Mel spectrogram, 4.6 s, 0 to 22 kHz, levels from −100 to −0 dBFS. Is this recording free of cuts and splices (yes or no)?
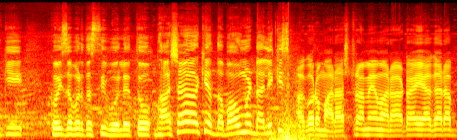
no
